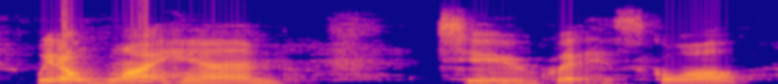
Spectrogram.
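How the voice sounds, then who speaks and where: With a Southern US accent, a woman speaks at a fairly slow pace in a bright, sharp tone at medium pitch. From Southern United States. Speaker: author and blogger. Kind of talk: casual video diary to camera.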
